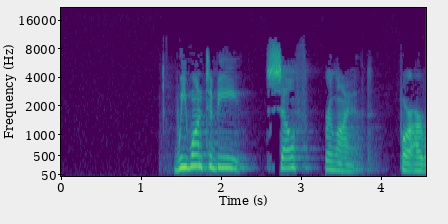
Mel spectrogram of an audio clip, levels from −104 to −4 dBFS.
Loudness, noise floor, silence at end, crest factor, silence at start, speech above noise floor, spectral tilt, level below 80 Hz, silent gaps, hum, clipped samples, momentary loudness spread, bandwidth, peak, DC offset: -36 LUFS; -85 dBFS; 0 s; 18 dB; 1.4 s; 50 dB; -4.5 dB/octave; -86 dBFS; none; none; under 0.1%; 15 LU; 10 kHz; -18 dBFS; under 0.1%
